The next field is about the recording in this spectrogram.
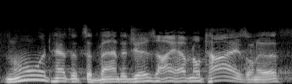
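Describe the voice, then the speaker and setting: An actor playing a grave, fatalistic ship's doctor, with measured, philosophical speech in a 1950s radio drama. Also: male voice, mid-range voice, lively intonation, natural voice. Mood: detached. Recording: dull old radio recording with hall reverb.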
